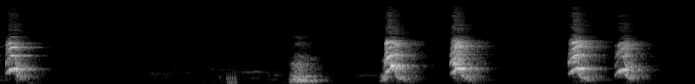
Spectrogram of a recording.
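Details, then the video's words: Long-coated German Shepherd puppy protesting a multivitamin and talking back to its owner: a single sharp bark, a low grumble, then four loud separate barks in two pairs, with silence between. "Duke dislikes 👎 multivitamin & arguing with mom || Longcoat gsd puppy"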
